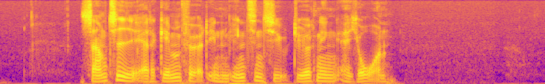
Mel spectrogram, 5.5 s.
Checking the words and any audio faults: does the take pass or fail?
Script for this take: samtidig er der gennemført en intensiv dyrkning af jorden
pass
